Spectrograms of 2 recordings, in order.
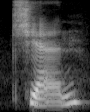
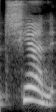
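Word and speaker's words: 钱: the and then so the Q kind of makes a CH sound Chen the Chen is second tone so it's Chen which sort of sounds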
